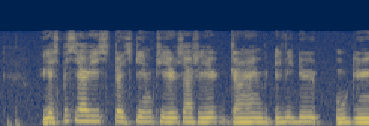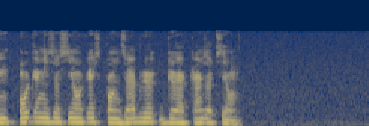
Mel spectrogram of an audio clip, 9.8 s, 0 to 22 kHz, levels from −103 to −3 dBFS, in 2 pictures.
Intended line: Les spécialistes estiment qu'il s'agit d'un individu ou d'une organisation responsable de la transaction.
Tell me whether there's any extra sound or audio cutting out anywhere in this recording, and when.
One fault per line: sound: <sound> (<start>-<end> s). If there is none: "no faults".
no faults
